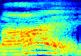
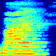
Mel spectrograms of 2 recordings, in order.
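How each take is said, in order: First: The pitch starts low and then rises. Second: The word is said on a level pitch. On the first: This is how the word was said long ago. "옛날에 말 이렇게 읽었어야 됐던 소리" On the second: This is how the word is said today. "지금 우리가 말이라 발음하는"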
